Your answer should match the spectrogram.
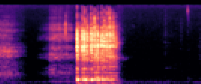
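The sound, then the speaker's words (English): Dice thrown for a constitution roll rattle briefly, then tumble and clatter across a hard tabletop in a loud burst lasting about half a second before settling into near silence. “could you give me a constitution roll?”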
